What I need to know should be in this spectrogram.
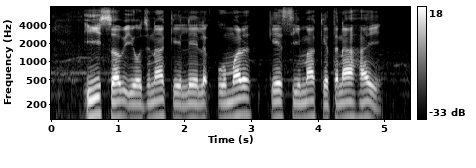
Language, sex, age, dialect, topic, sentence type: Magahi, male, 18-24, Western, banking, question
